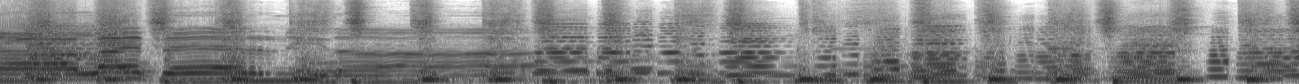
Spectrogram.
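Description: Live band music: an electronic drum kit keeping a steady beat under an amplified acoustic guitar and a melody of held notes.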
